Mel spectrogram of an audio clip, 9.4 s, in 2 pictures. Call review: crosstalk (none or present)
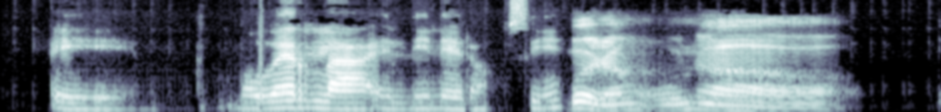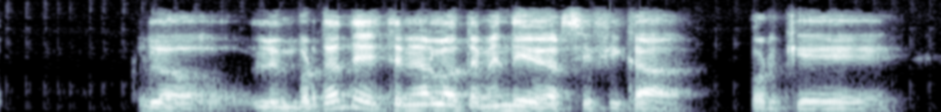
none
